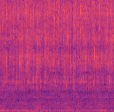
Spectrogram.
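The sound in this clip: Hands being rinsed under running tap water at a sink during hand washing. A steady, hissing stream flows without a break, soft and even for the whole moment.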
